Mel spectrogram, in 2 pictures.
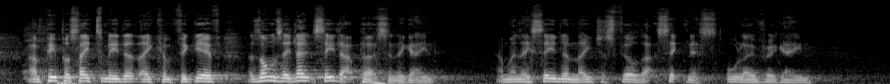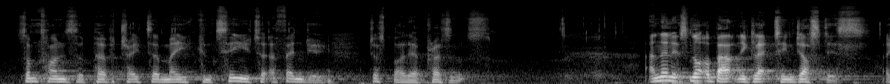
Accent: Chiswick, London, United Kingdom; so I grew up in Chiswick, maybe 3 miles away was Ealing.

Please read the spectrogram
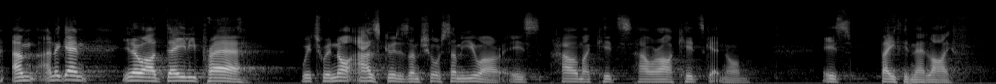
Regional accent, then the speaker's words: Nigeria; born there; I'm a vicar's kid. I'm actually a missionary kid. I was born in Nigeria, as I'm sure you can tell. My dad was a missionary over there.

